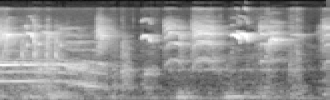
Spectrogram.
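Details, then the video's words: Colony of nectar-feeding sunbirds with a greenish metallic sheen, chattering at each other: a sustained whistled tone at first, then scattered sharp high chirps in short bursts. "Koloni burung konin metalik ijoan saling adu nyrecet"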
